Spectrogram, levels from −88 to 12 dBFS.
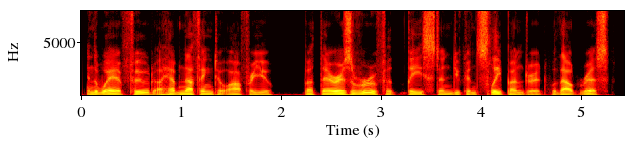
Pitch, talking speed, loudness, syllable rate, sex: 105 Hz, 285 wpm, -19 LUFS, 6.4 syllables/s, male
